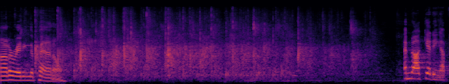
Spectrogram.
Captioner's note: applause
